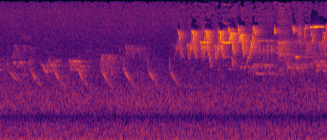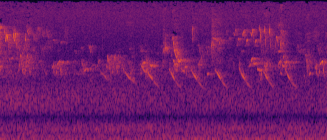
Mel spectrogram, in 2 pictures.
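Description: Songbirds singing: one bird repeats short downslurred chirps at about three a second, and a second, busier, higher-pitched song joins between about four and six seconds in, over a steady low background rumble.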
